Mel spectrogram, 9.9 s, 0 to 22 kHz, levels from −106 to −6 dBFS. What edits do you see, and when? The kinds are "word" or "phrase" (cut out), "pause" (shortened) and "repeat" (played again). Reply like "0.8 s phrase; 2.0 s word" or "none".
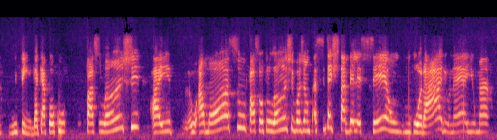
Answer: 2.0 s word; 6.5 s word; 8.3 s word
